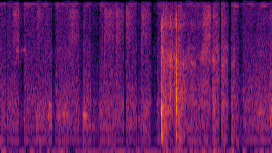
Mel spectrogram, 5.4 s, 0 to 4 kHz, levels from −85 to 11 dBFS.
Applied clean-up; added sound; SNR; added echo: none; none; none; none.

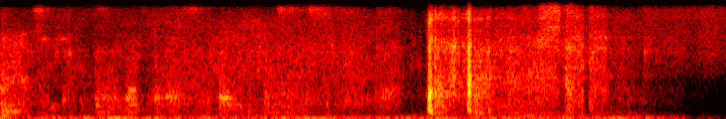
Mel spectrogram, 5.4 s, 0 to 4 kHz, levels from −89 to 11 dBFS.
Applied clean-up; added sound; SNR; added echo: neural mask model Resemble Enhance denoiser.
